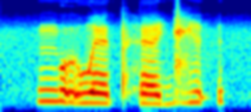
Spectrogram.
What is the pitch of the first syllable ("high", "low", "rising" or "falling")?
falling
